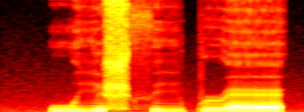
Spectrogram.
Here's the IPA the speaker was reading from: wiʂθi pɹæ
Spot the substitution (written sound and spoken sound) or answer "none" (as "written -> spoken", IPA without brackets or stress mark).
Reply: none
